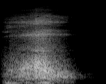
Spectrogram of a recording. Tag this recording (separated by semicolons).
swoosh; swooshes; Woosh; wooshes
